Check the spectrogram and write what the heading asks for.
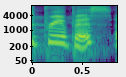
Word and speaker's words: Priapus: I don't know how Priapus? – To pronounce it. – As like platypus? – Usual. Yes. Minus the pla. – Minus the bill. – Yeah. It's Priapus.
